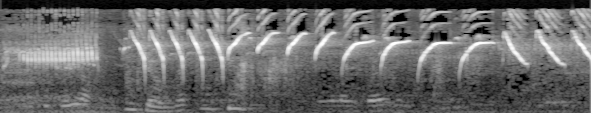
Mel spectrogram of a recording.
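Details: Canary singing, played to encourage lazy canaries to sing: a short buzzy trill, then a rapid series of falling whistles giving way to slower, evenly spaced rising and falling whistled notes.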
